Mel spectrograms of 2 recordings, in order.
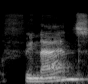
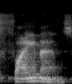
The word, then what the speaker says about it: finance: The answer is both are correct. It all depends on whether you're using British or US accent.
